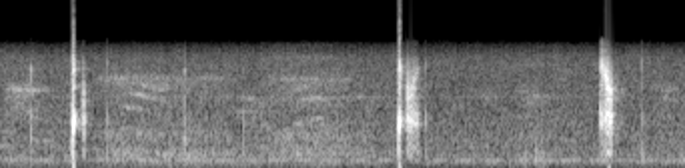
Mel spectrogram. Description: My baby with hiccups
